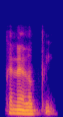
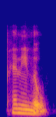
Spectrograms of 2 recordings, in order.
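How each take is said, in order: First: It ends with a pronounced E sound. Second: It ends in a long O with silent E. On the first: "the O would say O, the P would say, and the E would say E" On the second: "the O would make the long O sound, and the E would stay silent"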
